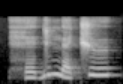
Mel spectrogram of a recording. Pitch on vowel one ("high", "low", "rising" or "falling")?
low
